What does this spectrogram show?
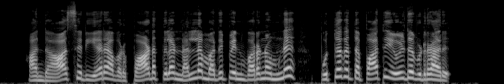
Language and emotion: Tamil, angry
